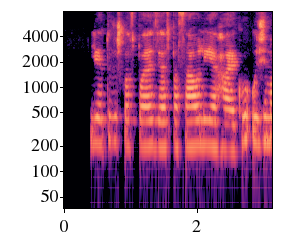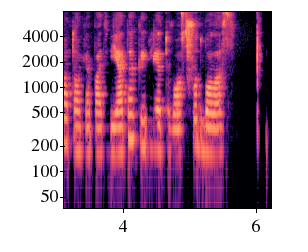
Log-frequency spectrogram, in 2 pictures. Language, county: Lithuanian, Utena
